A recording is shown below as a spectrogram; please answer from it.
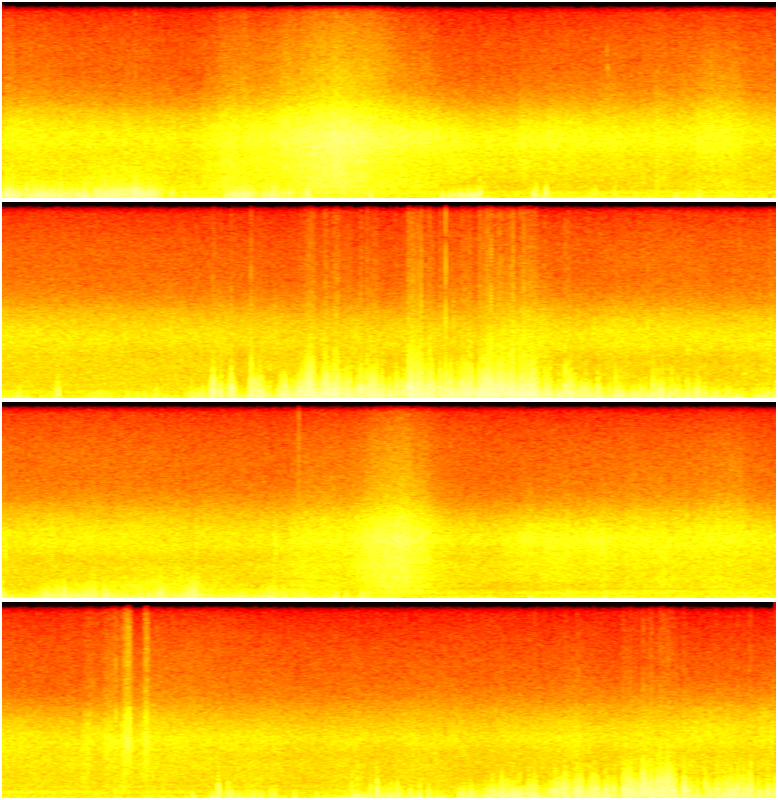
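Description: Ocean surf breaking over a low rock ledge and washing up the sand, a rushing noise that swells and falls with each wave, loudest about ten seconds in and again near the end. Wind buffets the microphone throughout.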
